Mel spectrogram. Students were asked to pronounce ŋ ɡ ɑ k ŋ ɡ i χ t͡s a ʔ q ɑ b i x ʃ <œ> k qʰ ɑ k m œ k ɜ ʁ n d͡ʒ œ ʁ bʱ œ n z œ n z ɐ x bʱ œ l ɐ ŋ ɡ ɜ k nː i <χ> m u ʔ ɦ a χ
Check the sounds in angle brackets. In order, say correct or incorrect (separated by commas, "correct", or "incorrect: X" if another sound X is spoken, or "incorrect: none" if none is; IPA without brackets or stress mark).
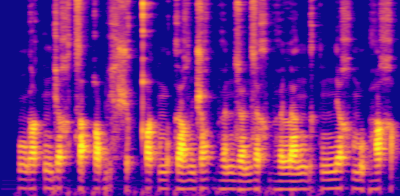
correct, correct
